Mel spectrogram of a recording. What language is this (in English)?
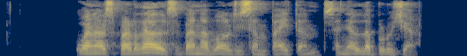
Catalan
